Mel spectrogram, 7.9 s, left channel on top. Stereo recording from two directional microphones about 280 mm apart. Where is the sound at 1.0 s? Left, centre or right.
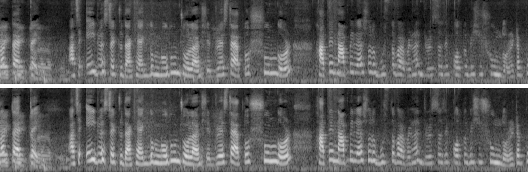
Right.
